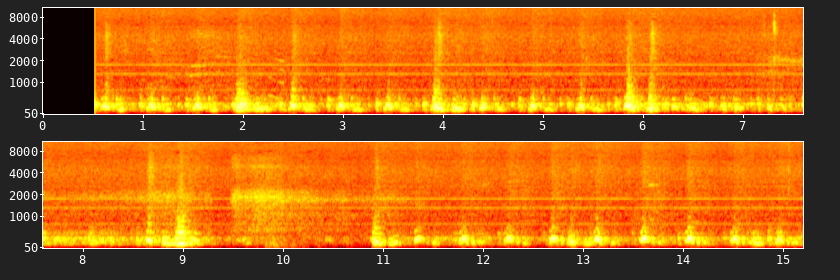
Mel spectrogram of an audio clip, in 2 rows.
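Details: Baby girl at 34.2 weeks' gestation, during a non-stress test: rapid whooshing fetal heartbeat of about 130 a minute, with occasional stronger jolts from fetal hiccups and a brief dropout.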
